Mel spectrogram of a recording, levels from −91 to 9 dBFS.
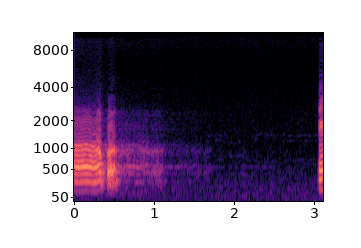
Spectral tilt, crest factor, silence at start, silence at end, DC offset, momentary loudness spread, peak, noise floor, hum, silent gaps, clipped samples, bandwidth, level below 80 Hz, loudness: -7 dB/octave; 18 dB; 0 s; 0 s; under 0.1%; 26 LU; -6 dBFS; -66 dBFS; none; none; under 0.1%; 4.6 kHz; -72 dBFS; -21 LUFS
